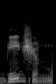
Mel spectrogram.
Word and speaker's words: Beauchamp: Oh, actually, it's pronounced Beecham, which is weird. – Beecham. – Because okay. – Because it's spelled like the French Beauchamp, so you think.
